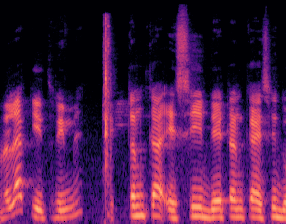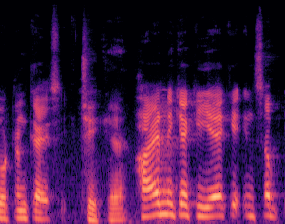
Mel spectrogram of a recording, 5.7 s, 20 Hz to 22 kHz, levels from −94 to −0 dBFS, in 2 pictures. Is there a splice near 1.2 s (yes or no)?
yes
